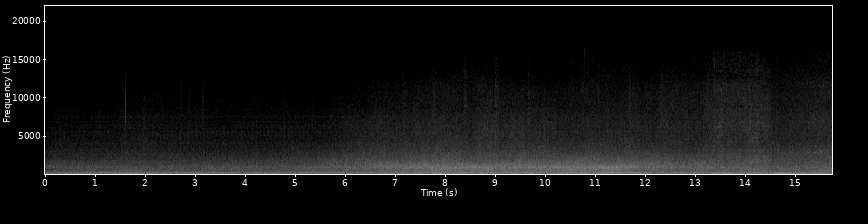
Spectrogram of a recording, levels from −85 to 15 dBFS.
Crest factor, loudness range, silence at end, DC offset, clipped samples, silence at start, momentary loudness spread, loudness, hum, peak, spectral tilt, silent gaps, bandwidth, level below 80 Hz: 16 dB; 8 LU; 0 s; under 0.1%; under 0.1%; 0 s; 9 LU; -41 LUFS; none; -24 dBFS; -6 dB/octave; none; 16.5 kHz; -56 dBFS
